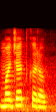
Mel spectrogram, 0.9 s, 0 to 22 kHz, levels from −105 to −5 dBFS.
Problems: background sounds at intervals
